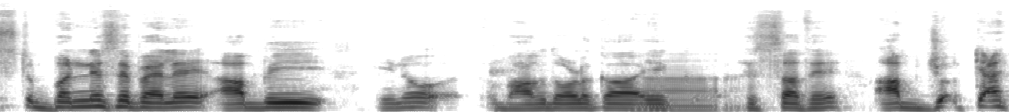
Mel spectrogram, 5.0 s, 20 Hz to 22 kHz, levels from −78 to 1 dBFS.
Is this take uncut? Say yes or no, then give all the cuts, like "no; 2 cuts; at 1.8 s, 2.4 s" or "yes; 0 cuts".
yes; 0 cuts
